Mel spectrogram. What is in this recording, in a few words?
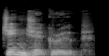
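"ginger group", British English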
